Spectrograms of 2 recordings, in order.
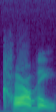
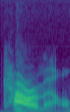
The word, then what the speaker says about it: caramel: I said Tina actually you said caramel when it's pronounced caramel can't we just call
